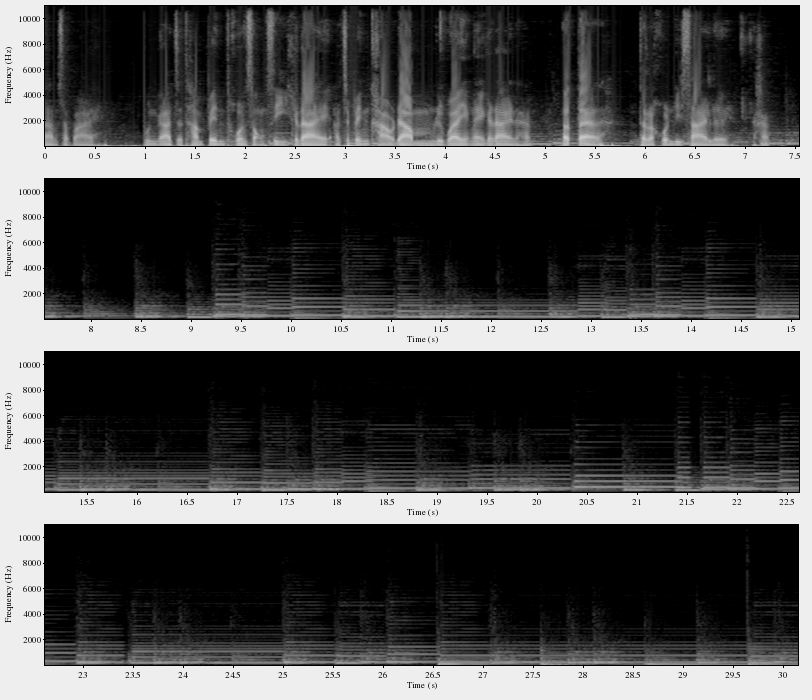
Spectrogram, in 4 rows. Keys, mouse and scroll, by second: 0.1 click, 2.4 click, 3.4 click, 3.9 space, 4.1 click, 4.3 click, 6.9 p, 7.6 click, 8.8 click, 8.9 click, 9.9 ctrl+z, 10.1 ctrl+z, 11.0 click, 11.8 h, 12.0 click, 13.5 click, 14.3 ctrl+z, 14.9-16.6 drag, 16.8 e, 17.0-18.1 drag, 19.4 click, 20.9 click, 21.6 click, 21.6 e, 22.3 ctrl+z, 22.6 ctrl+z, 23.5 ctrl+z, 24.5 p, 26.1-27.8 drag, 28.9 click, 29.7 click, 30.0 click.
